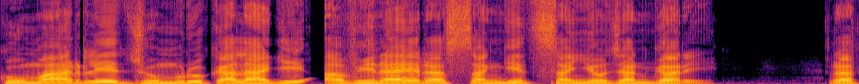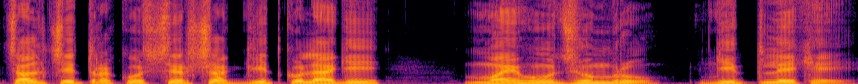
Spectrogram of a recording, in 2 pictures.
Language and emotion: Nepali, neutral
